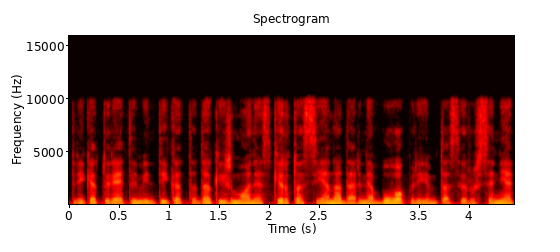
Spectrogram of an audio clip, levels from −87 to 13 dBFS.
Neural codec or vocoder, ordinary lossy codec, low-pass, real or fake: autoencoder, 22.05 kHz, a latent of 192 numbers a frame, VITS, trained on many speakers; AAC, 64 kbps; 9.9 kHz; fake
